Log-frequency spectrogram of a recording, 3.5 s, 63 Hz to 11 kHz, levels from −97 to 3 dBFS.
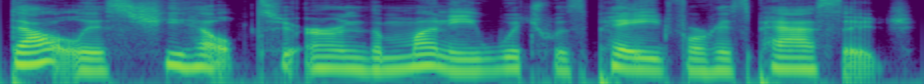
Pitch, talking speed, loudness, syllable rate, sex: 165 Hz, 225 wpm, -21 LUFS, 5.4 syllables/s, female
